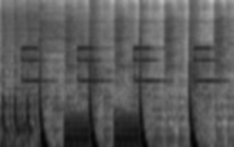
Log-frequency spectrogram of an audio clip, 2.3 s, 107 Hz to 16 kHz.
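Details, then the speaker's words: Eazy PRO AED with ECG display: steady electronic metronome beeps, about 105 a minute, over music. They pace CPR chest compressions after a shock while the screen shows time left in the two-minute compression and ventilation cycle. "the easy Beeps in order to help establish the right frequency of CPR compressions and display the time remaining until the next cycle on the screen"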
